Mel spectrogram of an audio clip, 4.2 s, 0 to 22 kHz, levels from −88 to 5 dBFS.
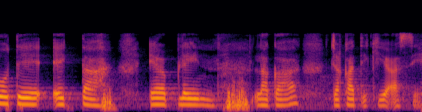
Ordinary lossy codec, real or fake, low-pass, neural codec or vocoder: none; real; 7.2 kHz; none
